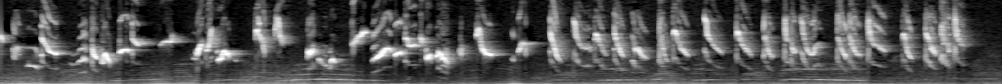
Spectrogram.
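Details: Home-kept white-eye singing vigorously: rapid, very high chirps and sweeping whistled notes in dense bursts, with lower drawn-out whistles threaded between them.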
